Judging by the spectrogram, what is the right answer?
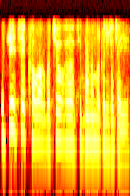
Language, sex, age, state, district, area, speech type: Hindi, male, 18-30, Uttar Pradesh, Azamgarh, rural, conversation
